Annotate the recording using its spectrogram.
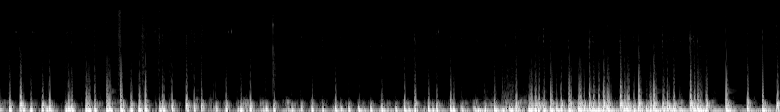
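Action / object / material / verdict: tap / metal mesh microphone grille / metal mesh / none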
